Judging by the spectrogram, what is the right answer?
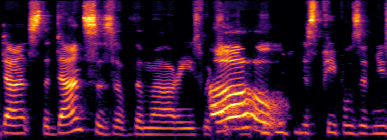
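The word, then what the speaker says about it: Māori: How are you uh how did you go from being in the is it Mayori? Am I saying it right? Mari but actually I wasn't in the indigenous tribe.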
